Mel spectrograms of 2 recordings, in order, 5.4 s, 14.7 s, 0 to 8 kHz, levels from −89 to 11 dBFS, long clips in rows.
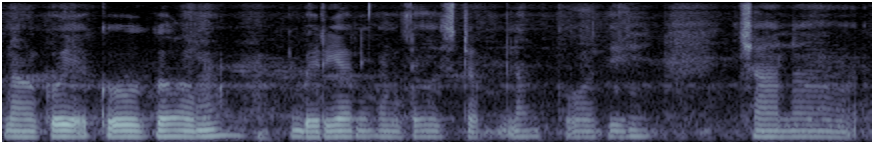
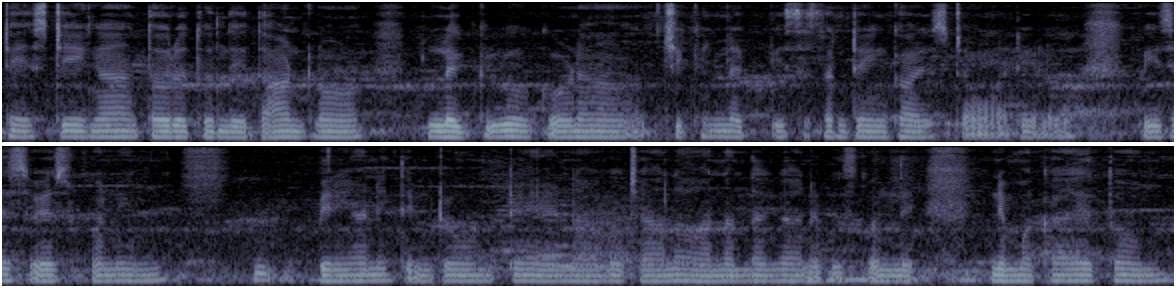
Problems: background sounds at intervals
